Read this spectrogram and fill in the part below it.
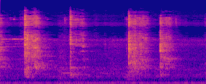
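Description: Sev is stirred into tomato curry in a pan: four short, distinct scraping clinks of a spoon against metal, spaced unevenly over a quiet background.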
